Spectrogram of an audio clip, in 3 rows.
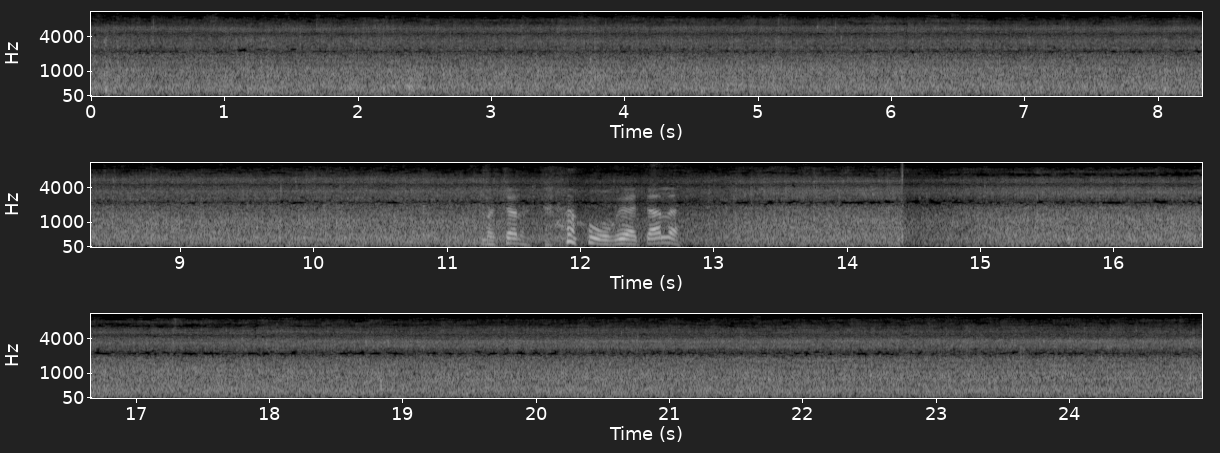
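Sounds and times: water rushing: 0.0s - 25.0s.

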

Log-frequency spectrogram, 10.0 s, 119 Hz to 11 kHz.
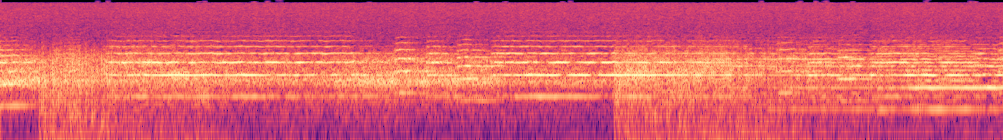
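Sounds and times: brass music held note: 0.0s - 10.0s.

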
